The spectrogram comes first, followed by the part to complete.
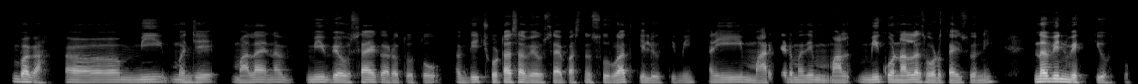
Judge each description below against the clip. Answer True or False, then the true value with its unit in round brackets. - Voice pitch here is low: True (105 Hz)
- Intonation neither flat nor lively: False (2.1 semitones)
